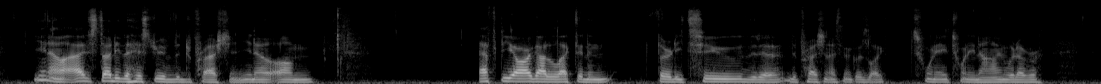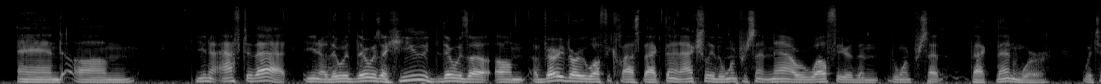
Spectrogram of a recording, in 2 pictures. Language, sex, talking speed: English, male, 180 wpm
